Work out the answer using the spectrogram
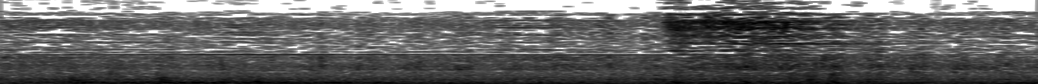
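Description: Passenger coaches of the Jaipur–Udaipur Intercity Express rolling slowly out of the station: a steady running rumble with wheel clatter over the trackwork. A brief high-pitched noise rises about three and a half seconds in and is the loudest moment.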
